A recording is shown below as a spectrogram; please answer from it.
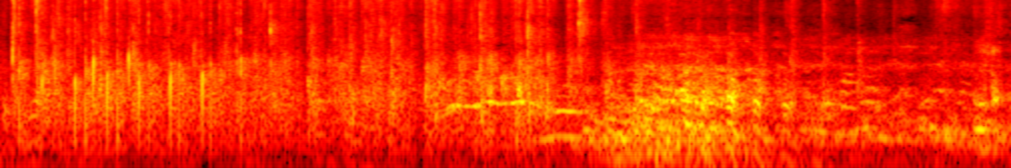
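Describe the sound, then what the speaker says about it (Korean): An audience at a humanities history lecture on East and West modern history breaks into applause and light chatter, the clapping swelling midway and continuing under murmuring and a few chuckles. "올해 시작하실 때 박수 주시고"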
